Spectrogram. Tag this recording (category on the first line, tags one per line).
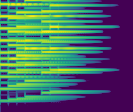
Sound effects > Electronic / Design
coin
designed
game-audio
high-pitched
pick-up
tonal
